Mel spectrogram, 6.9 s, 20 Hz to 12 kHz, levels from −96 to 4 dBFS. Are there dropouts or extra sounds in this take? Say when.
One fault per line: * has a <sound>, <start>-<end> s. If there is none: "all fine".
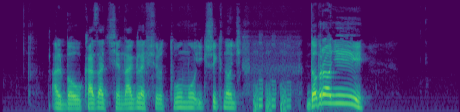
* has a laugh, 3.8-4.4 s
